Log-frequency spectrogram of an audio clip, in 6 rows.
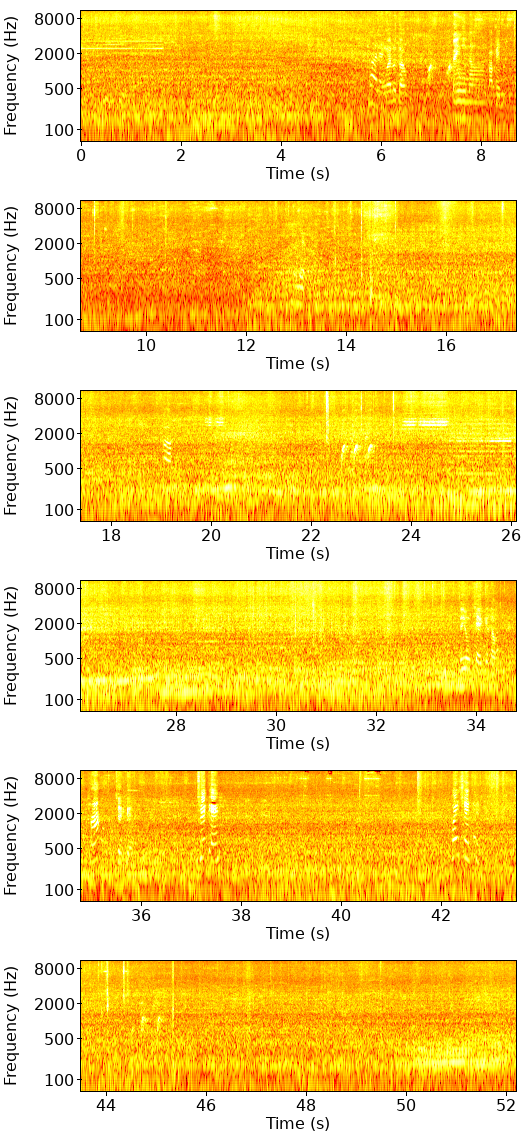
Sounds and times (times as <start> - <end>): Car: 0.0 - 52.2.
